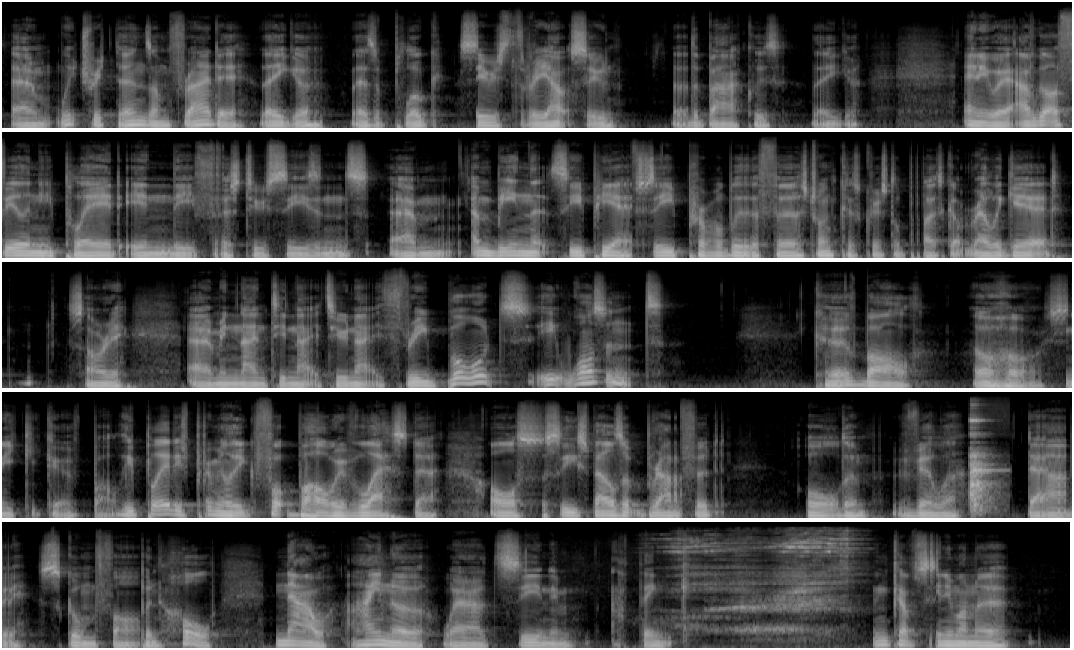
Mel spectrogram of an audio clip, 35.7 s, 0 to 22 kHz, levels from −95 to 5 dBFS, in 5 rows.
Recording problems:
choppy; occasionally; 5% of the speech affected
clattering dishes; loud; at 28 s and from 33 to 34 s; peak 4 dB above the speech

